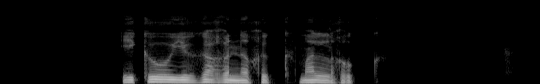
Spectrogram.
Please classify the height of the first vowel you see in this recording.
high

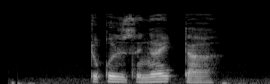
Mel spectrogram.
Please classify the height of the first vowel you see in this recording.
mid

